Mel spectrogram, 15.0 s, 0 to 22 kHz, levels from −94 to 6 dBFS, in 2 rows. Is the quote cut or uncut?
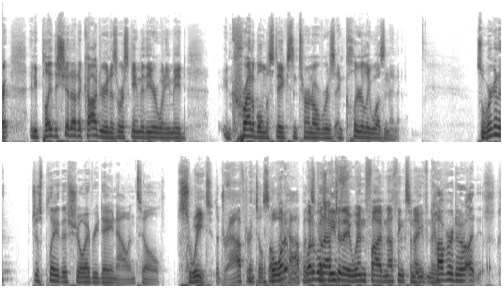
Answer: uncut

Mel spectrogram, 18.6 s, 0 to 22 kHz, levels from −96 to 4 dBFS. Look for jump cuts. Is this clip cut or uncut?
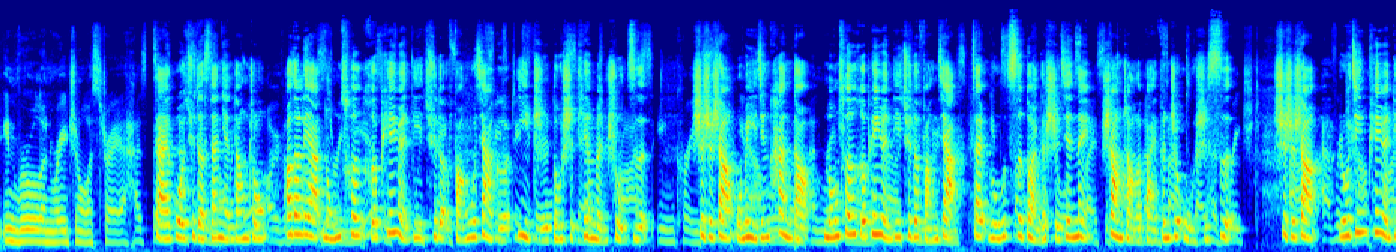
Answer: uncut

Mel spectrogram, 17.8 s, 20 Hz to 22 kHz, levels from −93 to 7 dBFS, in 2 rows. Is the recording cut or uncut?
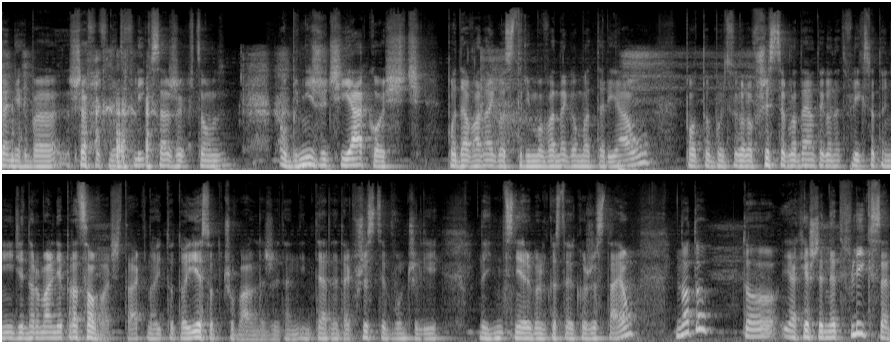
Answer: uncut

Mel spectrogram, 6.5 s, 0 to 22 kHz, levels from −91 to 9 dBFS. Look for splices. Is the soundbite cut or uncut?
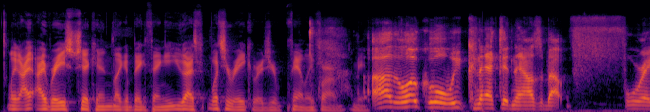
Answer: cut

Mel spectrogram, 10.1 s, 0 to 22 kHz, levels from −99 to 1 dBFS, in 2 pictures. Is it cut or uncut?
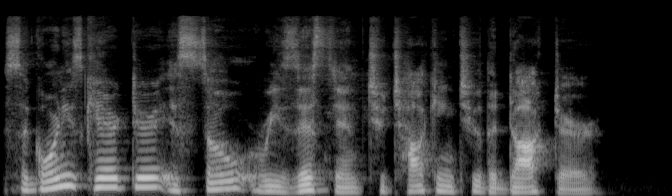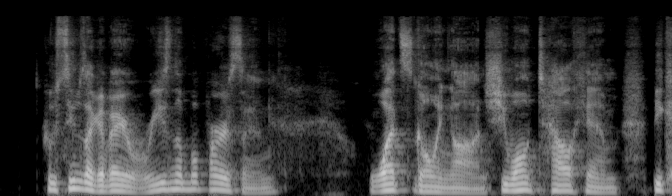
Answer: uncut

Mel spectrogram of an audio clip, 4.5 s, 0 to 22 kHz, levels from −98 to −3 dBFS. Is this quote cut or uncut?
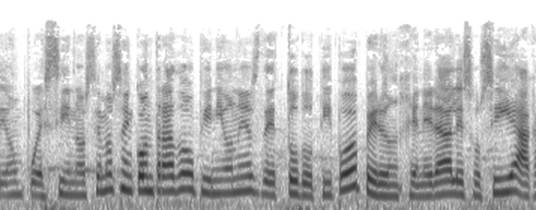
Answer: uncut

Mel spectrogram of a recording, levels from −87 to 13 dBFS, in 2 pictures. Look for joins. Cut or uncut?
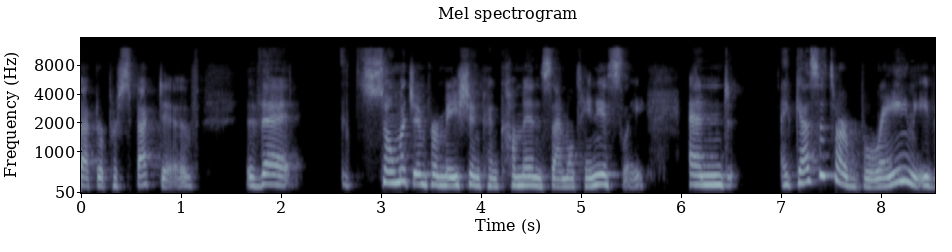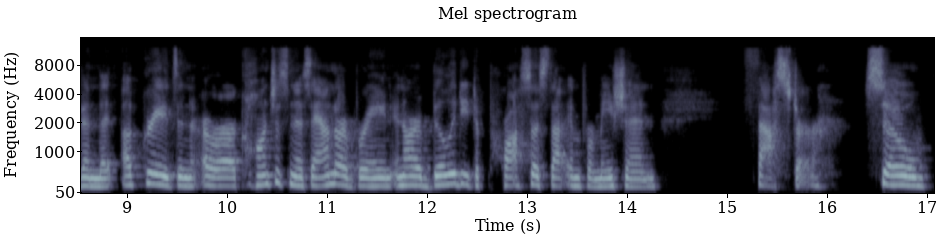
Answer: uncut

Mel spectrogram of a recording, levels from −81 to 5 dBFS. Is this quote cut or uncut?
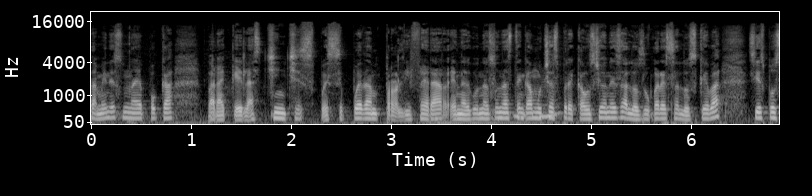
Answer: uncut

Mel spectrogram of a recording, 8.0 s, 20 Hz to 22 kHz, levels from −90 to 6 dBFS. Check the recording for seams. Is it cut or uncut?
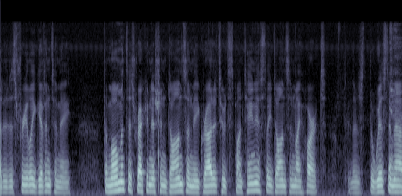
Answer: cut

